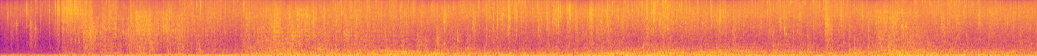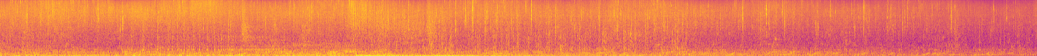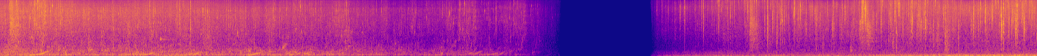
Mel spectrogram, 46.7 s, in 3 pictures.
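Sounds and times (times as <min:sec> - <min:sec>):
ship sinking: 0:00.2 - 0:31.8.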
